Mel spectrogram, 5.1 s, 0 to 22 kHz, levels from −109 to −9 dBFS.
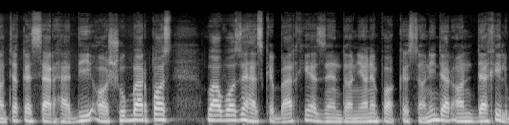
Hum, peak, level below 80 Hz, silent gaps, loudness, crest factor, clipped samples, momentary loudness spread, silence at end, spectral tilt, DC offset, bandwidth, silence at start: none; -16 dBFS; -66 dBFS; none; -29 LUFS; 14 dB; under 0.1%; 6 LU; 0 s; -6 dB/octave; under 0.1%; 14 kHz; 0 s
